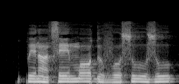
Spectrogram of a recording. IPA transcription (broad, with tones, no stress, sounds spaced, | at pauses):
p ɪ˦ ɾ ã˨ s e˦ m ɔ˦ ɗ ʊ˨ v o˨ s uː˦˨ z u˦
